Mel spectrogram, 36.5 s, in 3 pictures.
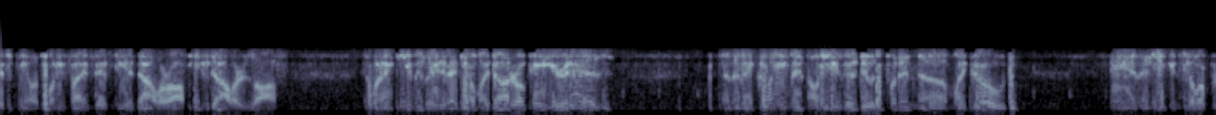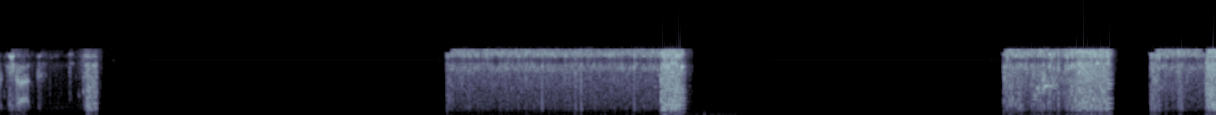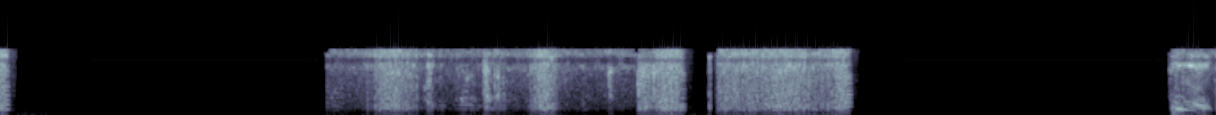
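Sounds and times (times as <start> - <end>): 
speech: 0.0 - 2.9, 3.6 - 6.2, 7.2 - 10.3, 11.1 - 13.1
tinny hissing radio static as a transceiver is tuned: 0.0 - 13.4, 16.6 - 19.8, 22.2 - 25.2, 27.6 - 33.1, 36.0 - 36.4.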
